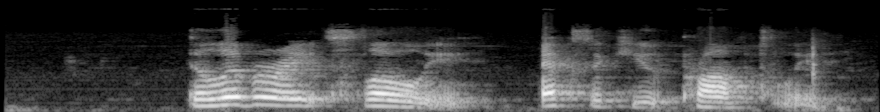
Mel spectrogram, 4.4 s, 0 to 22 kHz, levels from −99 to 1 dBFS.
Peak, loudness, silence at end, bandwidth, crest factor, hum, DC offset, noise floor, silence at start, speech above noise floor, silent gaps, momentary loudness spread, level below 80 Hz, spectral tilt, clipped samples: 0 dBFS; -14 LUFS; 0.25 s; 7.4 kHz; 14 dB; none; under 0.1%; -61 dBFS; 0.95 s; 47 dB; none; 18 LU; -58 dBFS; -6 dB/octave; under 0.1%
